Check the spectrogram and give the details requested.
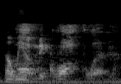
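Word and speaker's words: MacLachlan: Cliff Vandercave, being played by Kyle, how's his last name pronounced? Help me out. McLaughlin. McLaughlin? McLaughlin.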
